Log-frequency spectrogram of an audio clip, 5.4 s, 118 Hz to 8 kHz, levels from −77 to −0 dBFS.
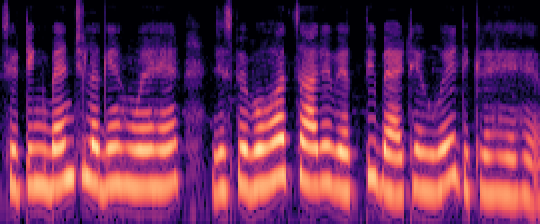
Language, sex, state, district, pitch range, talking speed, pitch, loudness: Hindi, female, Jharkhand, Garhwa, 230-255 Hz, 165 wpm, 245 Hz, -15 LUFS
